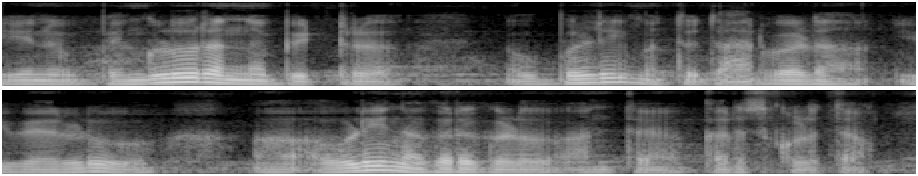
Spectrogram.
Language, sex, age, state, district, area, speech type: Kannada, male, 30-45, Karnataka, Dharwad, rural, spontaneous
